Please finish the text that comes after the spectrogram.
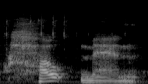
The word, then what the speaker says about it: Hauptmann: It's pronounced Hauptmann. Hauptmann.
